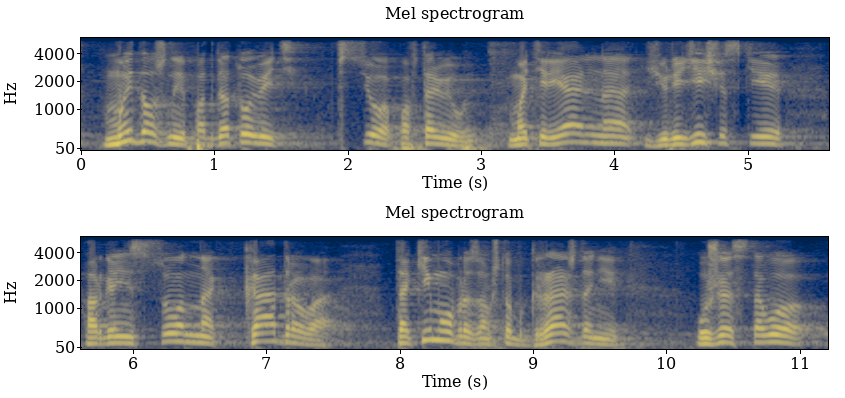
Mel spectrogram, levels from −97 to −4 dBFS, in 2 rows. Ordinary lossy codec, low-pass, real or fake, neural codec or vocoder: none; 5.4 kHz; real; none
